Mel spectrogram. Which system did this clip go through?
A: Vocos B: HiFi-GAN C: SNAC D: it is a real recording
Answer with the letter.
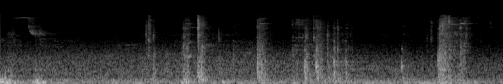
D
